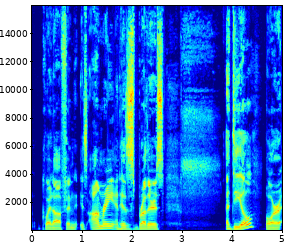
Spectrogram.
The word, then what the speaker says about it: Omri: I pronounce it Omri.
